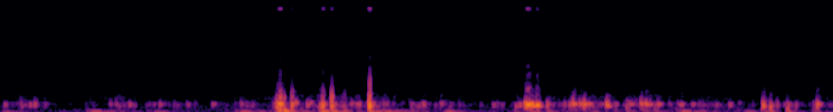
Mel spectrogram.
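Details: Ordinary active bowel sounds through a stethoscope on the belly: irregular gurgles and low bubbling rumbles, a normal stomach rumble.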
